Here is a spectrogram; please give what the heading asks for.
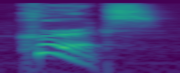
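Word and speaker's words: Kurucs: out of 99 Redemption Couric's teen that's how you say his name for the Brooklyn Nets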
